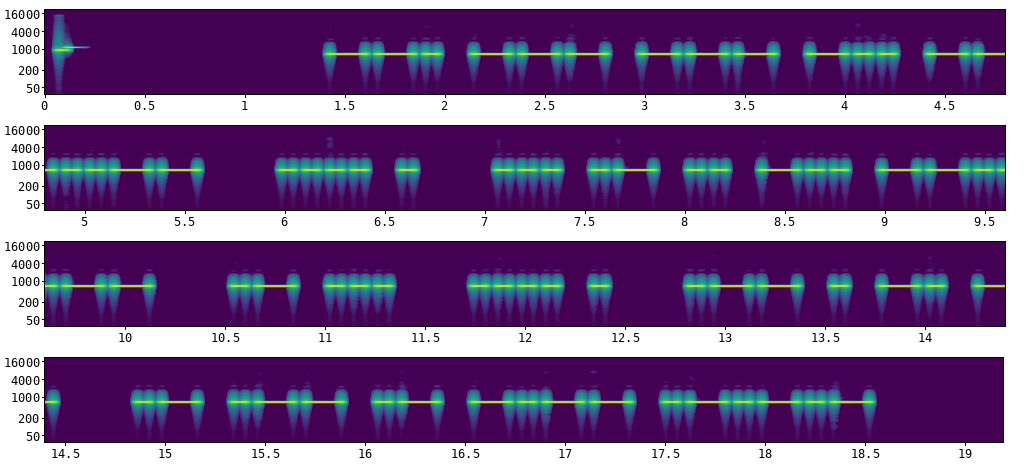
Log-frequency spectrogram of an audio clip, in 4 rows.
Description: Morse code, heard as a keyed tone, about 20 wpm, 700 Hz. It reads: GOOD, HE SAID, AS HE WENT AWAY.
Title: Sentences from Top 600 Words 20wpm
